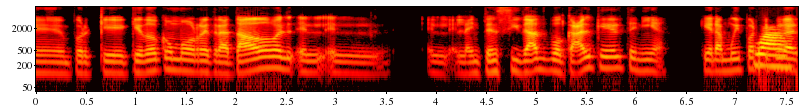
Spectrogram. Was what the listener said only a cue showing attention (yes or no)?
yes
